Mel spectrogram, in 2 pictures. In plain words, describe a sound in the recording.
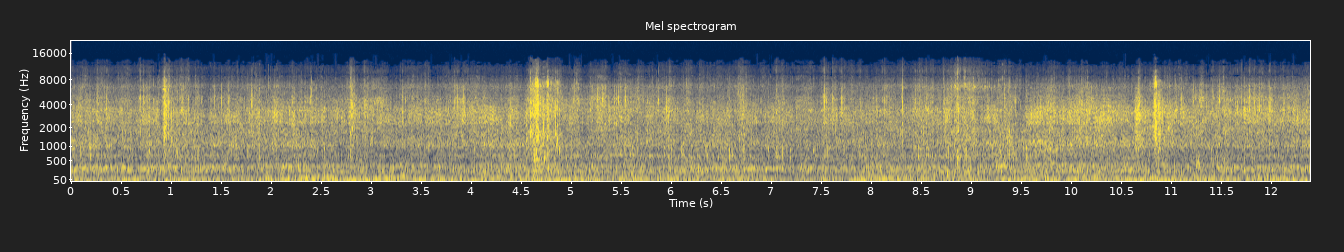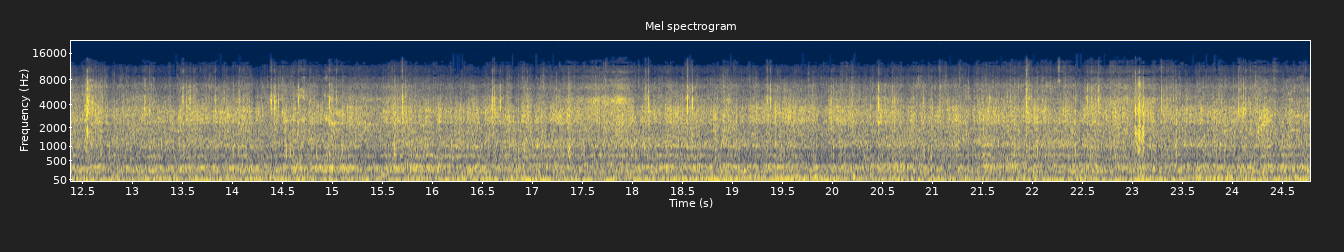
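Bicycle tyres roll over paving with occasional rattles and knocks.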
